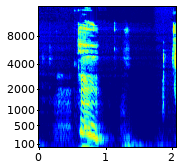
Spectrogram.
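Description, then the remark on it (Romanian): A person gives a short, relaxed, nonchalant yawn, a breathy vocal sound sliding downward in pitch for about half a second, followed by soft breathing and faint mouth noises. “Eu o să vreau casca- căscatul pasiv o nepăsător.”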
